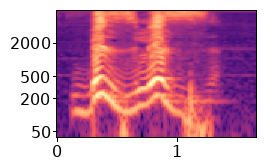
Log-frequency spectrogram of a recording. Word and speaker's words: business: And arrangements, basically, business. After A-E-I-O-U, S comes, S is going to change into Z pronunciation. Business.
